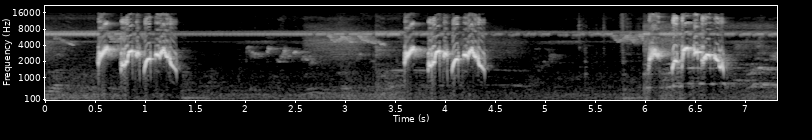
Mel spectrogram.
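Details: Competitive song of a red-whiskered bulbul, used at dawn to train and trigger singing: three short bursts of four or five bouncy, down-slurred whistles roughly every 2.7 seconds, with quiet gaps and a steady high electronic whine.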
